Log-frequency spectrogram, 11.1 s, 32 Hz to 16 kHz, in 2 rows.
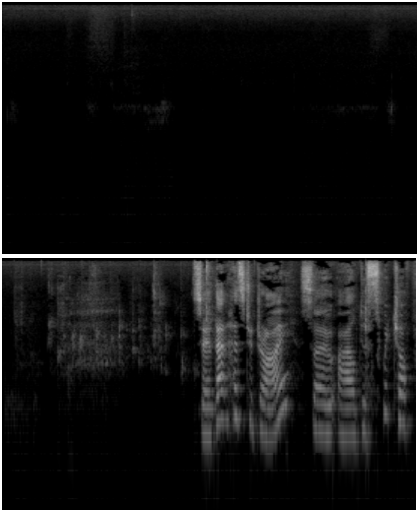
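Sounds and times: paintbrush rinsed in water: 5.7 - 8.9.

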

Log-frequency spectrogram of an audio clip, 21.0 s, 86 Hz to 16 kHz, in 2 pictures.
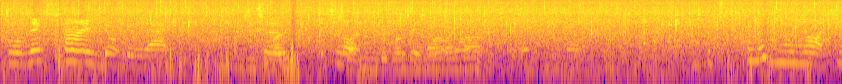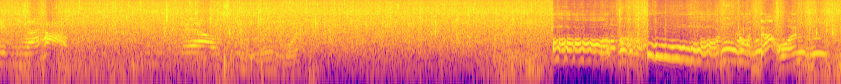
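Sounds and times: steady rain falling: 0.0 - 21.0
child's voice wavering: 9.4 - 11.4, 12.3 - 13.5.

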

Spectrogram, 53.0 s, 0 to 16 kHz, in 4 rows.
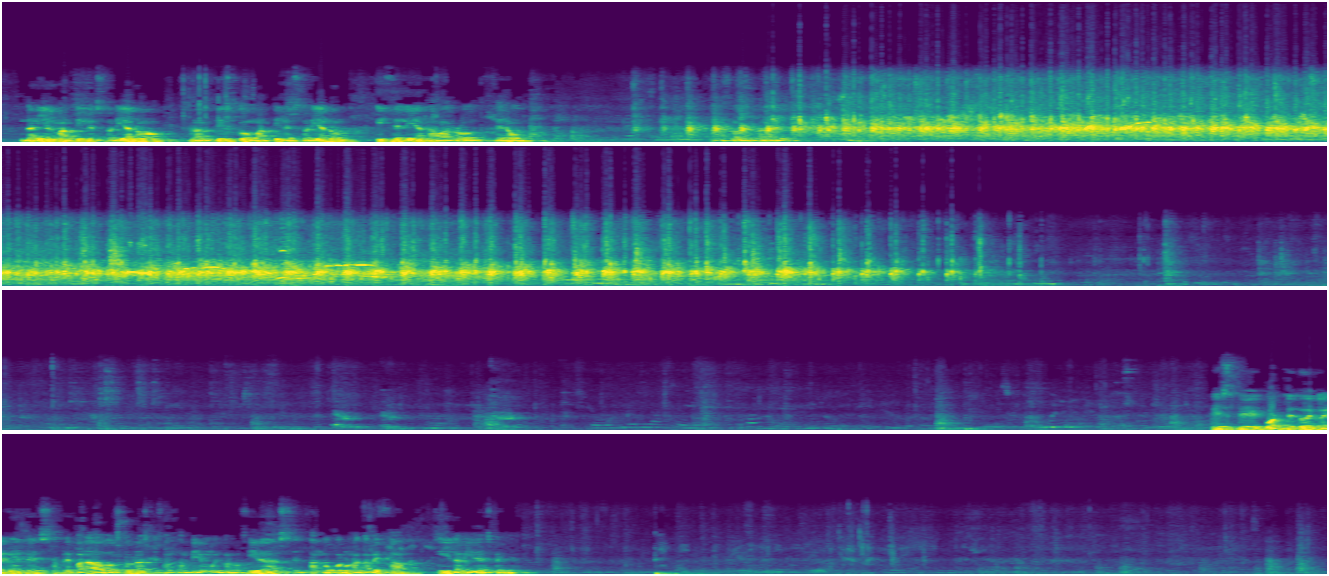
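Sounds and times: low room murmur: 0.0 - 41.9, 43.1 - 53.0
footsteps on stage: 49.0 - 53.0.

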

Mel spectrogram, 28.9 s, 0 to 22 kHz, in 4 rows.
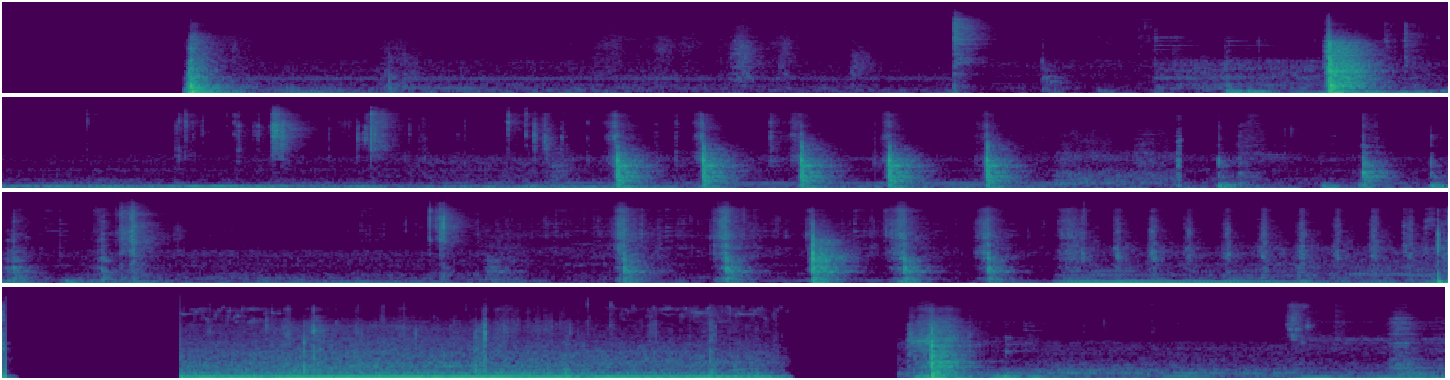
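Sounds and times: knife chopping on cutting board: 13.3 - 15.1, 17.5 - 20.3.

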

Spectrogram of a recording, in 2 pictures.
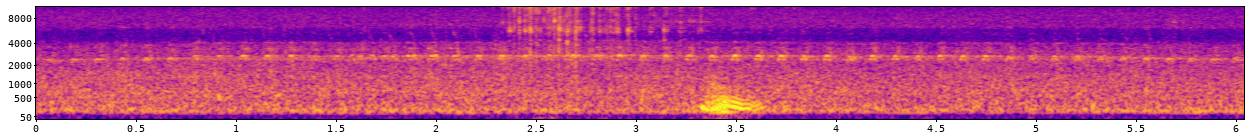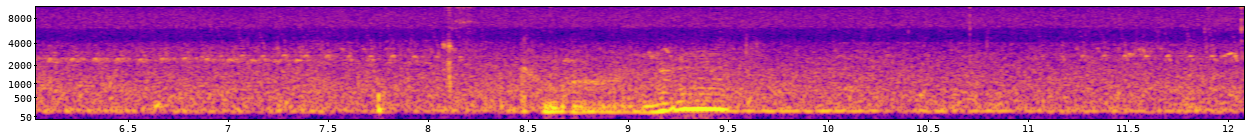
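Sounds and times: low outdoor hiss: 0.0 - 12.0.

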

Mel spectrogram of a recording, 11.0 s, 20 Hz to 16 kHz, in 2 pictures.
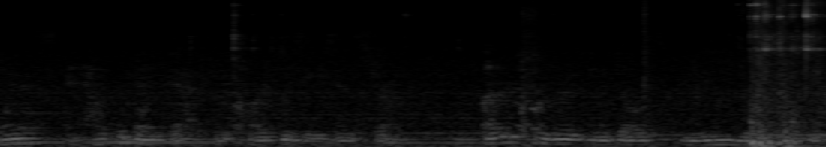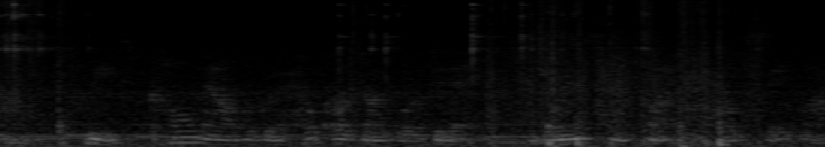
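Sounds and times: jingling rattle: 5.0 - 6.1, 7.7 - 10.3.

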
